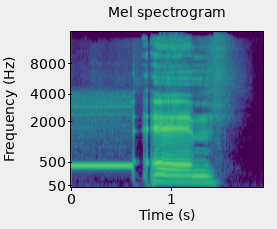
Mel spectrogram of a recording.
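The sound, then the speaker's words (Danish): A steady, single-pitched ringing tone of an outgoing telephone call sounds for just over half a second, then cuts off abruptly and a voice speaks briefly before silence; the person being called does not answer. “Det var ringetonen.”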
